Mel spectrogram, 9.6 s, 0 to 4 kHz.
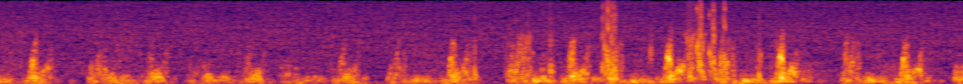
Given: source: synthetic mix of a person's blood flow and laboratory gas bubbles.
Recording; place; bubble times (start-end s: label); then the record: Doppler ultrasound of blood flow; precordium
4.71-4.82 s: bubbles
5.08-5.39 s: bubbles
5.43-5.59 s: bubbles
6.04-6.27 s: bubbles
6.53-6.58 s: bubbles
6.88-7.36 s: bubbles
7.59-7.68 s: bubbles
From the record:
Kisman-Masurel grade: 222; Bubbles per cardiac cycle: several, 3 to 8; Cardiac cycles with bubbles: 10 to 50%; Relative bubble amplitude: moderate (0.250 to 0.450); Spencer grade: 2 (many but less than half of the cardiac periods contain bubble signals, singularly or in groups); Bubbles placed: only in the low amplitude regions of the cardiac cycle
